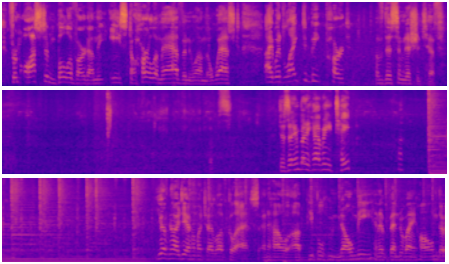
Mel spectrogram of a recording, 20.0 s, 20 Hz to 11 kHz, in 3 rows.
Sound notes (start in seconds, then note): 8.8 paper rustling; 13.0 warm rhythmic music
